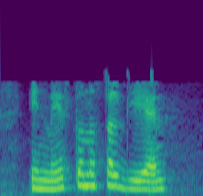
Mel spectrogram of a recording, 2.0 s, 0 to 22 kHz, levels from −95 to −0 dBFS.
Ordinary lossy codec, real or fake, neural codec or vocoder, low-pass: AAC, 16 kbps; fake; codec, 24 kHz, 1 kbps, SNAC; 10.8 kHz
